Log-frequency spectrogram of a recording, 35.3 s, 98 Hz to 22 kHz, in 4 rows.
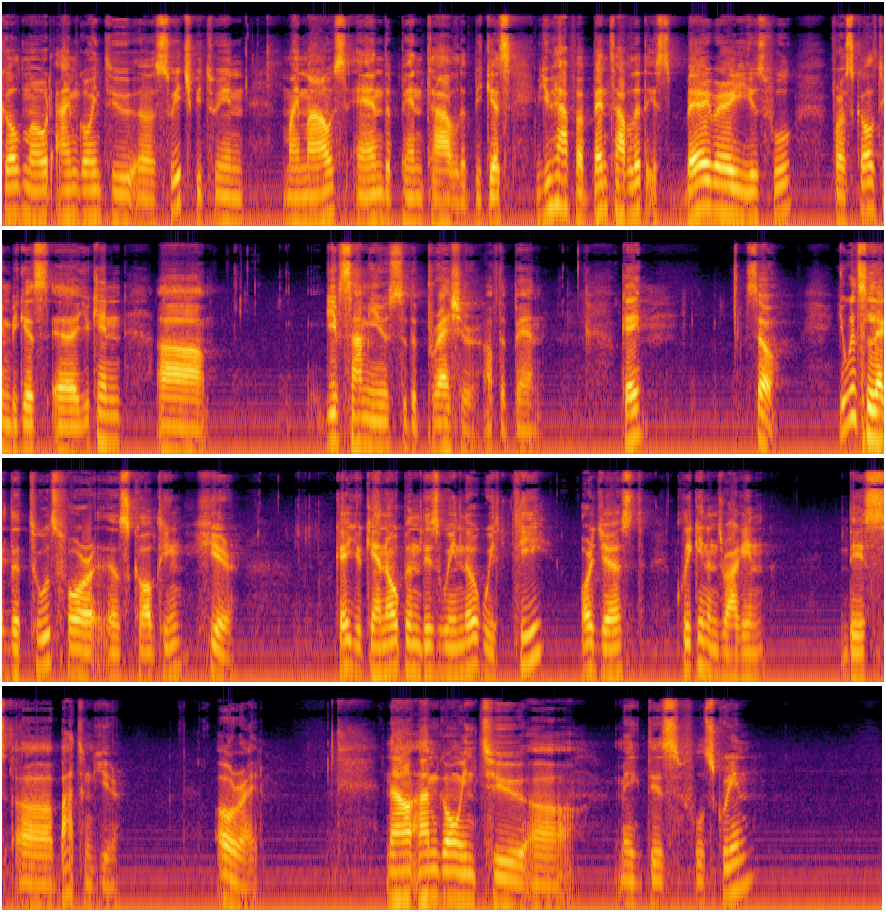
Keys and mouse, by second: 0.5 middle click, 16.9 click, 21.2 t, 24.0 click, 26.7 t, 27.7 click, 31.2 shift+space, 32.2 shift+middle click, 34.1 middle click.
